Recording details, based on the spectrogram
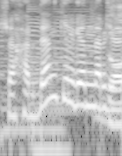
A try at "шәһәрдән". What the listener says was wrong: Шәһәрдән түгел, а шәһәрдән. Х. Большая разница. Ты говоришь твердое Х, а надо говорить Х на выдохе.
